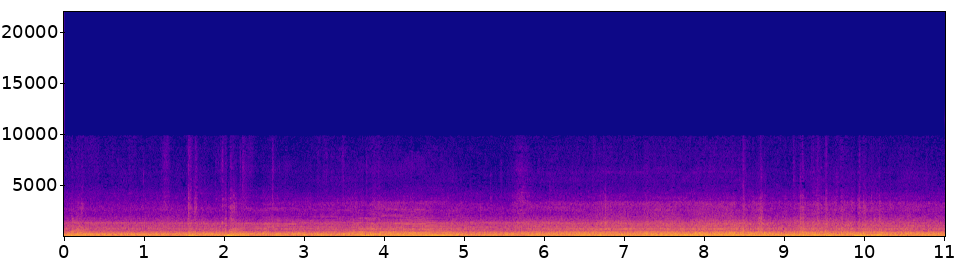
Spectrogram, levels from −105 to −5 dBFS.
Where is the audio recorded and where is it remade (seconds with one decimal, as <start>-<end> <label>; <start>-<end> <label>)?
0.0-2.2 recorded; 2.2-4.8 remade; 4.8-11.0 recorded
